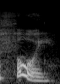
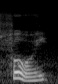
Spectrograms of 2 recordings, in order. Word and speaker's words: Fowey: saying toaster welcome to Foy pronounced Foy to rhyme with joy the town is at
